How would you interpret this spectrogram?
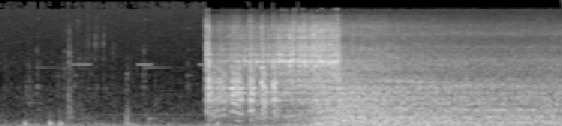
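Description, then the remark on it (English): A few quiet clicks and faint beeps, then a Nissan Pathfinder engine, started with the Nissan key, cranks with a bright, chirpy starter whir for about a second before catching into a steady, loud idle. “It sounds like, I mean, even that chirpy starter sound is still there.”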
